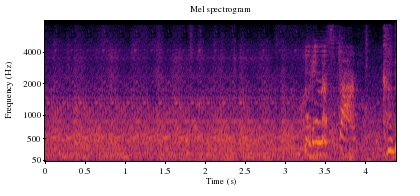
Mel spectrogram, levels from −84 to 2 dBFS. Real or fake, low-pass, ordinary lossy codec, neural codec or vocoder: fake; none; none; codec, 16 kHz, 1.1 kbps, Voila-Tokenizer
